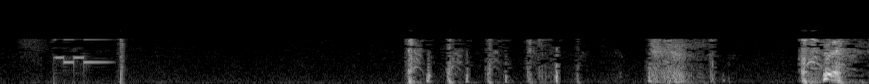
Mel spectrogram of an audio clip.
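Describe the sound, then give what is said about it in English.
A person coughs after inhaling cinnamon, a string of irregular harsh coughing bursts that come in quick clusters after a quiet stretch, with a short tonal electronic beep near the start. “coughing up cinnamon”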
